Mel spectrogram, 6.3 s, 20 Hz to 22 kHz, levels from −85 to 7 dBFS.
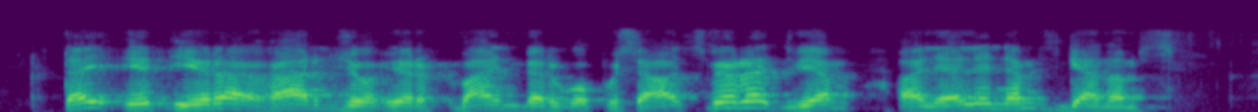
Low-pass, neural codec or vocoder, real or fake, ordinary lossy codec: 7.2 kHz; none; real; Opus, 24 kbps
